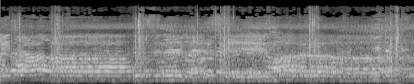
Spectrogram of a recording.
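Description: Crowd of male mourners chanting a noha in unison, with sharp chest-beating (matam) strikes landing in a steady rhythm a little under once a second.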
